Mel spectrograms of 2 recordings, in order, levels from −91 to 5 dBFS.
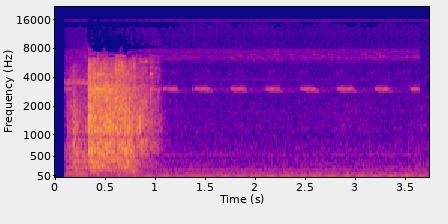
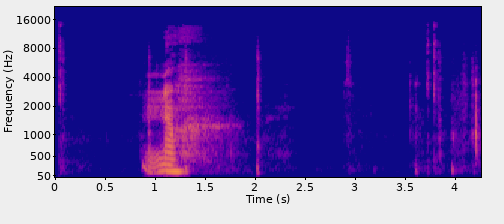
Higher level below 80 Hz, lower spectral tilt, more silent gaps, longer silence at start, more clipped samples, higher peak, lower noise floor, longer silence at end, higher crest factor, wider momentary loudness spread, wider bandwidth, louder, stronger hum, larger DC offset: first, -50 dBFS vs -76 dBFS; second, -1.5 dB/octave vs -6 dB/octave; neither; about the same, 0.1 s vs 0.05 s; neither; first, 0 dBFS vs -10 dBFS; second, -44 dBFS vs -87 dBFS; first, 2.7 s vs 0.05 s; second, 22 dB vs 28 dB; second, 15 LU vs 25 LU; about the same, 16 kHz vs 15 kHz; first, -14 LUFS vs -31 LUFS; first, 60 Hz at -50 dBFS vs none; first, 0.4% vs under 0.1%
